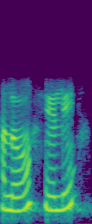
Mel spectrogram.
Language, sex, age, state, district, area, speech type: Kannada, female, 18-30, Karnataka, Davanagere, rural, conversation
